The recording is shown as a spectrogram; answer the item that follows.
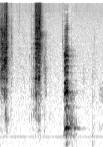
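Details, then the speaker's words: Hiccup from someone who often gets them, while speaking: two soft breathy puffs, then one abrupt, jerky intake with a brief squeak. "that sound was a hiccup just ignore it I get them a lot"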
